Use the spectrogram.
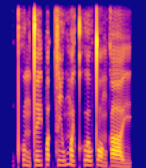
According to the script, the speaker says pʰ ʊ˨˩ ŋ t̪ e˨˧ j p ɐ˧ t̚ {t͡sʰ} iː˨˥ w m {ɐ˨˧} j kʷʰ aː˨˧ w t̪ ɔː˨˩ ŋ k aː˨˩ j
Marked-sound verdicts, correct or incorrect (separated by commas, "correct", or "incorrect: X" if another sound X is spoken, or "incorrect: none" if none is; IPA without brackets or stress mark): incorrect: t͡s, incorrect: ɐ˨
